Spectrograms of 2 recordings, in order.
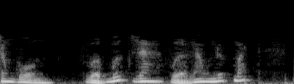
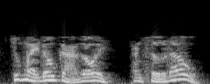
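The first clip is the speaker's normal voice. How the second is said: louder call, higher, to the servants; calling out loudly; 7 semitones higher, 4 dB louder than usual. A narrator's reading. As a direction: master shouting for his servants. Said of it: "gọi lớn". (gọi lớn)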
